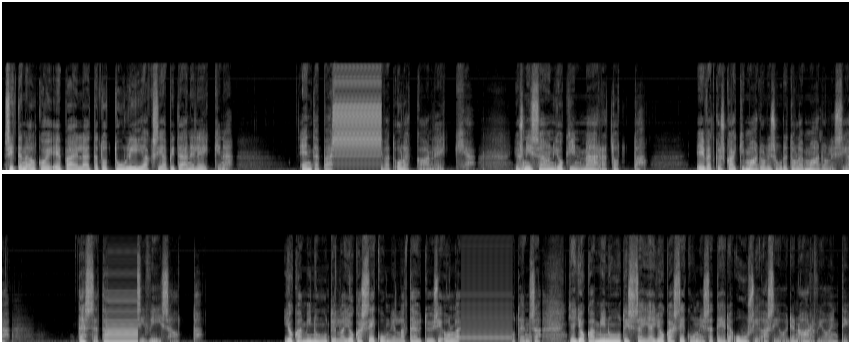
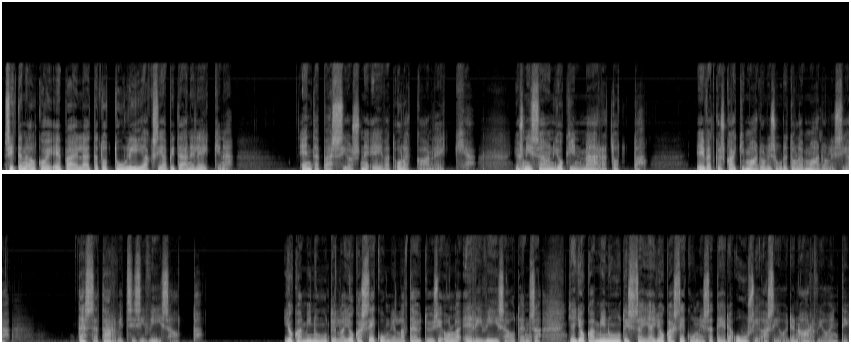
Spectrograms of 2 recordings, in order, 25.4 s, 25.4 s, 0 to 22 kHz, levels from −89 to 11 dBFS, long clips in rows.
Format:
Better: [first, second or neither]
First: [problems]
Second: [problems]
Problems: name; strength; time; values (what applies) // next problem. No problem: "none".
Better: second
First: audio freezing; at 5 s for 0.5 s, at 14 s and at 20 s for 1 s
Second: none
